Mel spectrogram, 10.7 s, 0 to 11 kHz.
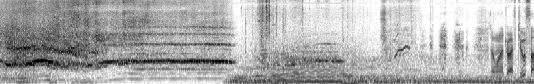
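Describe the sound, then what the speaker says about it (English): Tires of a BMW M5 G90 squeal loudly and continuously while it drifts on tight roads. A high wavering screech first gives way to a lower, rough skid under a revving engine, and a voice talks over it. "I hope you hear more than just tire squealing noise"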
